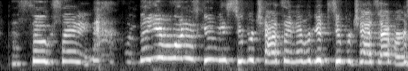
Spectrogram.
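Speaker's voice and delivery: high, fast and giddy; excited gushing. Real, not acted. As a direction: gush in delighted disbelief, with a laugh. Overwhelmed by viewers' super chats.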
